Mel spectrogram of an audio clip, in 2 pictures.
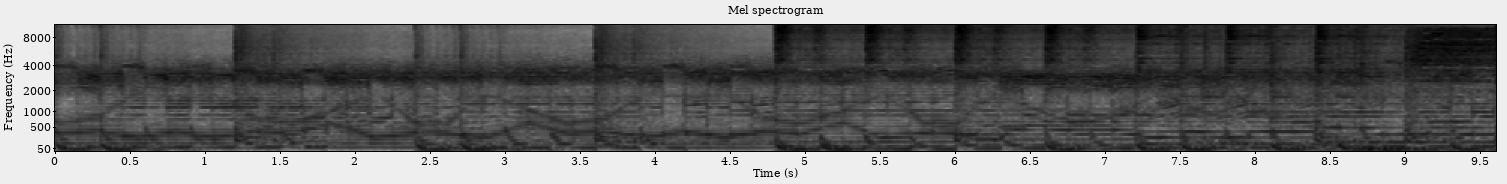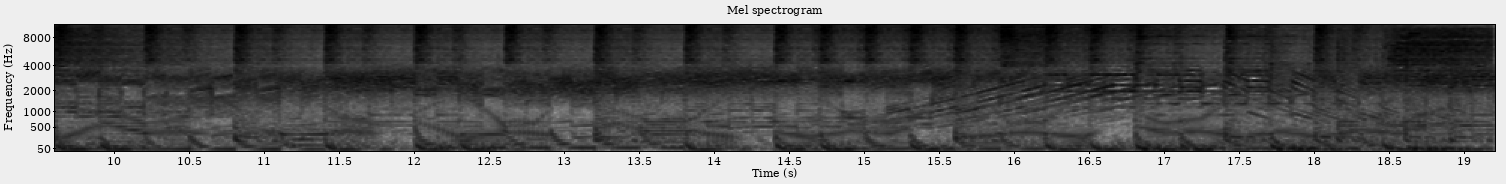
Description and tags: Zero Logic
A short loop cut from one of my original compositions. 100 BPM - Key of D. Full Song Here
100, Bass, BPM, D, Drums, Loop, Music, Robot, Synth, Voice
